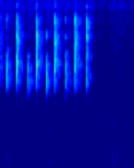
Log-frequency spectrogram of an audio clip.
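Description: Vape pen battery button clicked in a quick, even run of about ten small clicks, some seven a second, stopping about a second and a half in: the presses getting the pen ready to use.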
